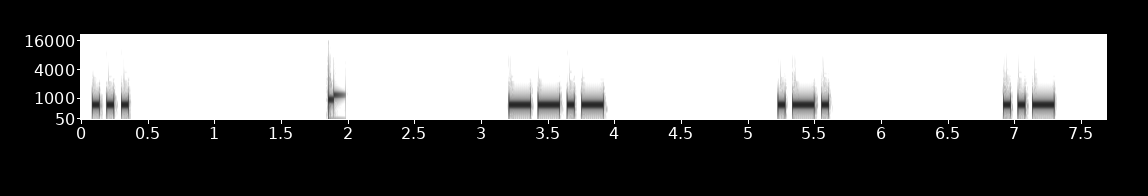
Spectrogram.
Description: Morse code, heard as a keyed tone, about 22 wpm, spaced as for 6 wpm, 700 Hz. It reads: S QRU
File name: Top 90 QSO Elements - 8x Character Spacing - 22wpm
